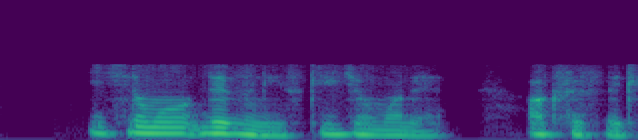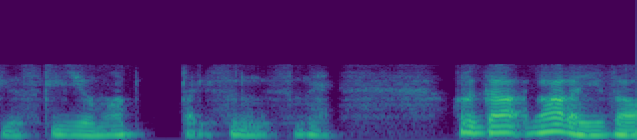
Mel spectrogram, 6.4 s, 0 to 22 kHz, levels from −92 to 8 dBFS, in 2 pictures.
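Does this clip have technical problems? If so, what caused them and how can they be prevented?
No, no technical faults here.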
